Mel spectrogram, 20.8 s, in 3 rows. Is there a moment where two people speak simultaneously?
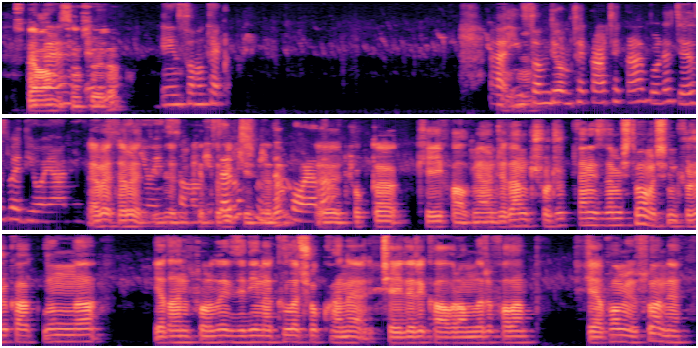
Yes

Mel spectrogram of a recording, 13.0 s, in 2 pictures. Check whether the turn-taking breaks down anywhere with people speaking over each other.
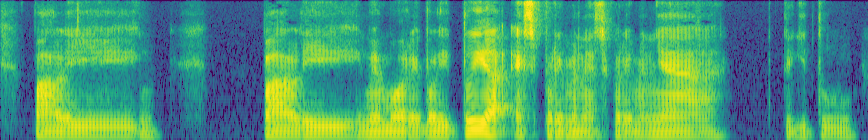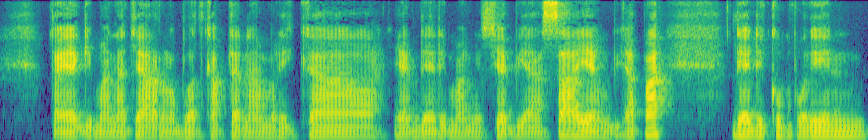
No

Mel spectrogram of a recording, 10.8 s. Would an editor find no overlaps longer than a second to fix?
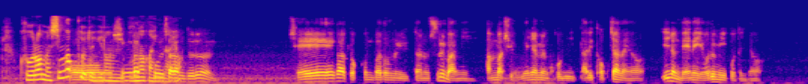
No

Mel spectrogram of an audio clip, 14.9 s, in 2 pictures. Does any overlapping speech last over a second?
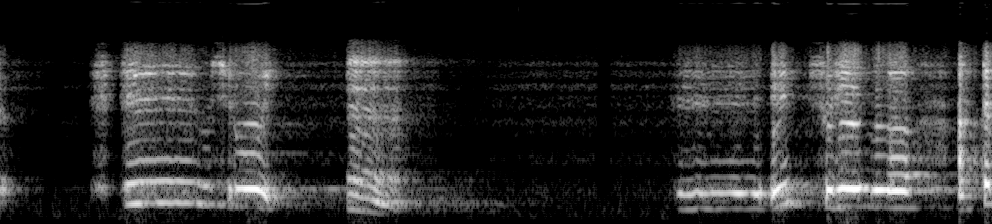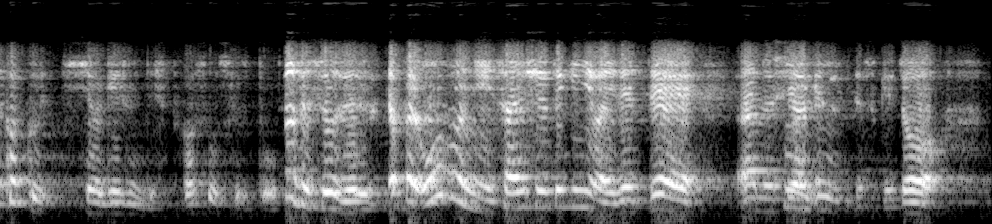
No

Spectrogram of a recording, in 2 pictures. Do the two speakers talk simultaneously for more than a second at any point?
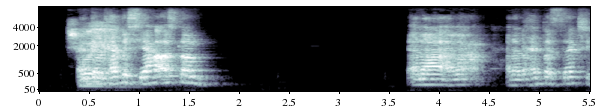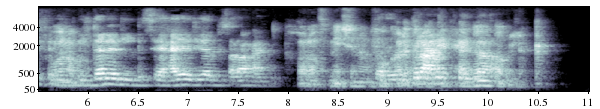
Yes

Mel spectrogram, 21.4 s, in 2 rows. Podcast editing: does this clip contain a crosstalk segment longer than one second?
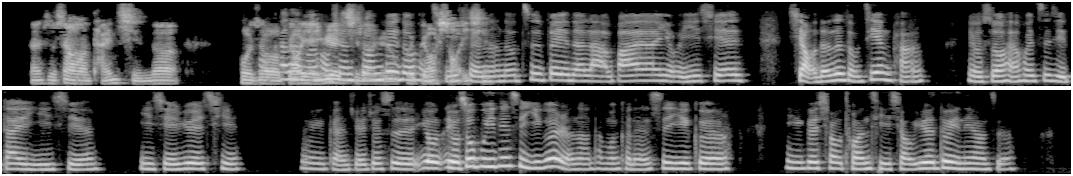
Yes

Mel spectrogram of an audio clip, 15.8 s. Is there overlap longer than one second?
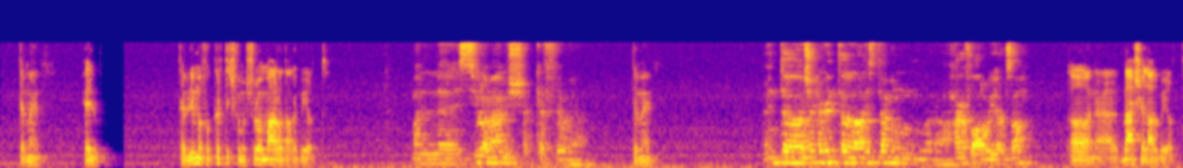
No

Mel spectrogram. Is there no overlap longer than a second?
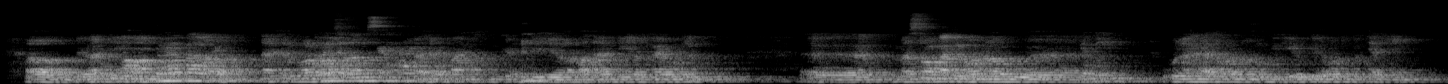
No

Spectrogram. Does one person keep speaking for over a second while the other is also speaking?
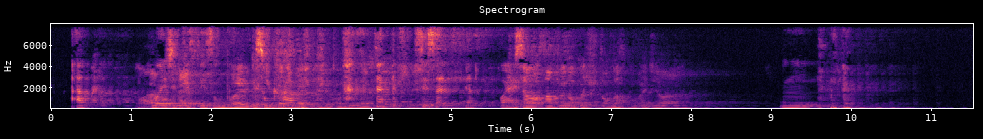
Yes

